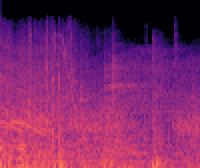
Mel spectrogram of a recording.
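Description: Gunshots crack in a large echoing space.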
